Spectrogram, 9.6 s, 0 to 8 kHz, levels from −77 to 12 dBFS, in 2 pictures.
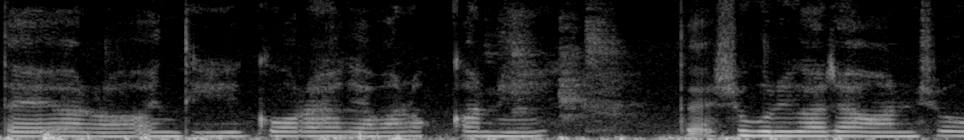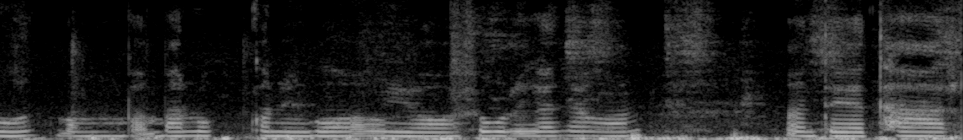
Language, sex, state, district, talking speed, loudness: Chakma, female, Tripura, Dhalai, 120 wpm, -20 LUFS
